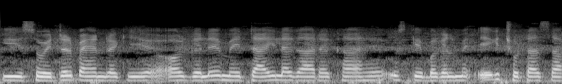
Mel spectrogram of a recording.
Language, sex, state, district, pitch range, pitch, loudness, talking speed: Hindi, female, Chhattisgarh, Bilaspur, 180-190 Hz, 185 Hz, -12 LUFS, 200 wpm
